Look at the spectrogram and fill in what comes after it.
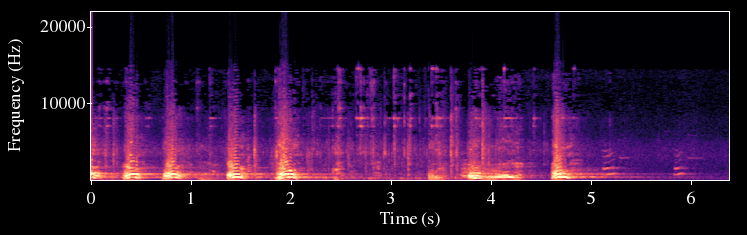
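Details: Basset Hounds playing on a deck, one of them 19 weeks old: a run of short, loud, tonal barks and yips, several in quick succession, with a few brief voices between them.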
